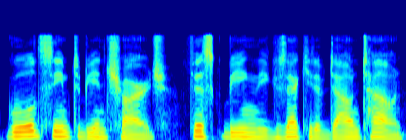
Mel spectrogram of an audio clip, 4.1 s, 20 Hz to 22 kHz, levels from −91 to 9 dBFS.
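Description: No technical faults can be heard in this speech.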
